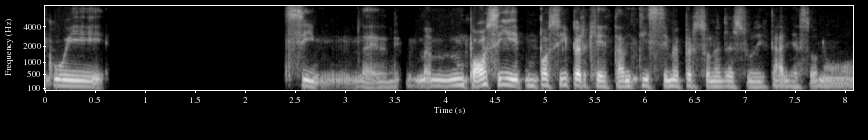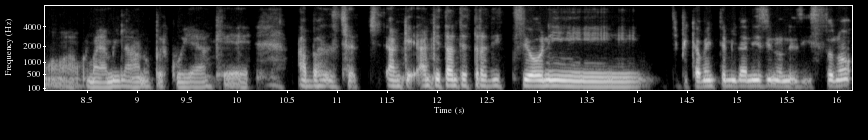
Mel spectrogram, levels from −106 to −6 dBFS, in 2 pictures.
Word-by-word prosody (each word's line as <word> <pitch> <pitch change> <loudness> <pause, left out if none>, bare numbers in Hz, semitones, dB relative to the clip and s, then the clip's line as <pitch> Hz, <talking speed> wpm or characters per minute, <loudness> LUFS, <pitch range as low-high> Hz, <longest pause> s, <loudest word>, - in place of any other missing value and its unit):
cui 150 -3 +3 1.8
Sì, 315 -4 0
mhmm, 315 0 -14
ehm, 130 +1 -10
d - - -16
m 310 0 -2 0.3
un 350 - +2
po' 170 - +10
sì, 175 -3 +4
un 160 - -6
po' 175 +3 +4
sì, 175 +3 -4
perché 150 -3 +4
tantissime 300 - -1
persone 145 -3 -4
del 140 0 -5
Sud 130 +1 -9
Italia 135 +1 -7
sono, 75 - -11
ormai, 130 -1 -7
a 120 - -8
Milano, 140 -1 -6
per 135 - -12
cui 125 +1 -10
anche 135 +2 -10 0.4
abbal 150 0 -6
ce - - -9
c - - -16
anche 155 -2 -3
anche 160 +1 -1
tante 160 -1 +2
tradizioni 150 - +1
tipicamente 300 +1 -1
milanesi 310 +1 +2
non 295 -1 +1
esistono. 270 - -2
155 Hz, 135 wpm, -29 LUFS, 135-200 Hz, 1.8 s, po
